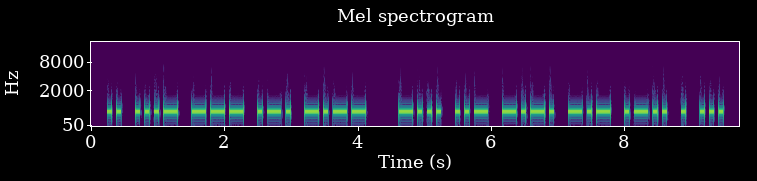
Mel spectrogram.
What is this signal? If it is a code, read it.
Morse code, heard as a keyed tone, about 17 wpm, 700 Hz. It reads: IVORY BUCKLES
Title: Pangram Challenge v2 - 17wpm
